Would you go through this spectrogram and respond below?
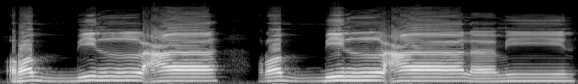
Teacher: jangan sampai merubah huruf ainnya menjadi hamzah. Banyak yang terjadi kesalahan dalam pelafalannya, yaitu mengganti dengan alif atau hamzah.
